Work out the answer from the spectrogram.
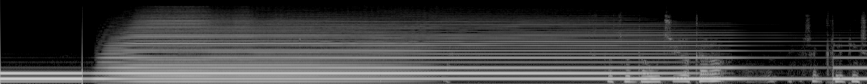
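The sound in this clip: A synthesizer sine-wave tone from a homemade synth, sustained and loud with a steady pitch, then shifting to a different tone and later to wavering, modulated tones toward the end.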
